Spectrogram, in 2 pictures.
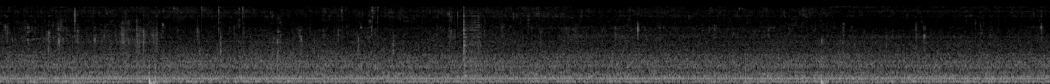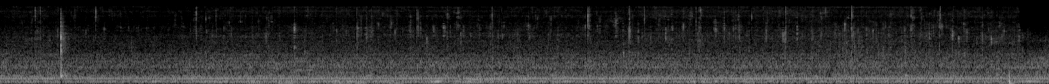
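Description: Shredded potato, carrot and egg patties frying in oil in a nonstick pan, a steady sizzle with a low hum underneath. There are a few light clicks of the spatula and fork against the pan as the patties are turned.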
